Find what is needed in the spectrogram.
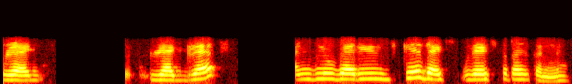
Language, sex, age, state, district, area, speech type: Urdu, female, 30-45, Delhi, East Delhi, urban, conversation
